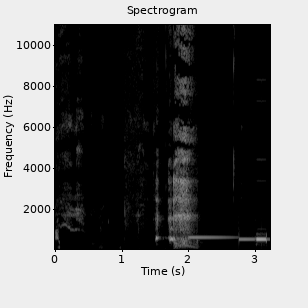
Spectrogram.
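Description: A steady electronic chime rings out, like a cabin call tone, then strikes again for a second ding. A short burst like a cough or sneeze cuts across the first tone.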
